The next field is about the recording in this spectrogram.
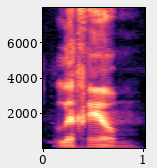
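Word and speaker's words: לֶחֶם: Lechem. Lamed, het, mem, I believe. The word for war is lacham. It's actually spelled almost exactly the same. Lacham. It's a different pronunciation.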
